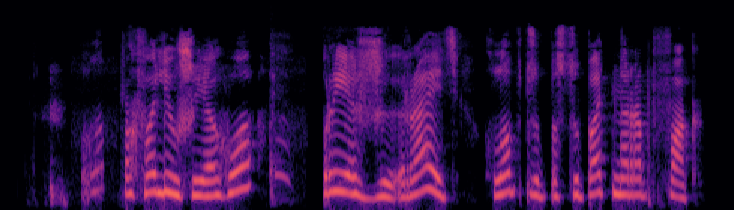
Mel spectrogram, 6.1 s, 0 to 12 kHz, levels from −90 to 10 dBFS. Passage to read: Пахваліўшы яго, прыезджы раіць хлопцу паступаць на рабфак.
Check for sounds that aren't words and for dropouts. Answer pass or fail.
fail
